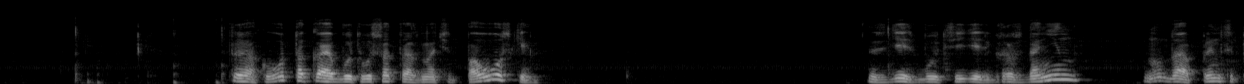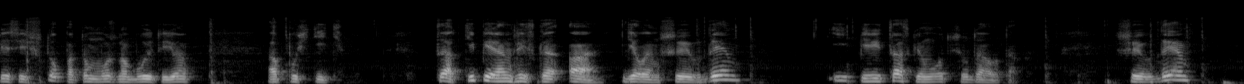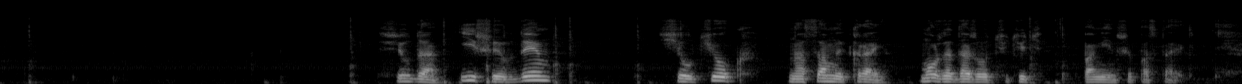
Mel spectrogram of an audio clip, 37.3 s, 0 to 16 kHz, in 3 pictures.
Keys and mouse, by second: 0.1 shift+middle click, 2.4-9.1 middle drag, 12.8 KP_2, 14.6 KP_3, 17.7 a, 19.5 shift+d, 21.2-23.0 drag, 24.0 shift+d, 25.4-28.5 drag, 29.9 shift+d, 31.4-35.4 drag, 35.7-37.3 middle drag.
